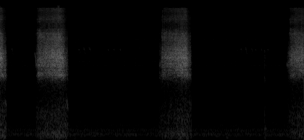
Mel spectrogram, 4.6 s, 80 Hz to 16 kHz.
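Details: Barn owl pair on 10-1-15, the male calling and the female answering: harsh, hissing broadband screeches about half a second long, three in under five seconds with long quiet gaps and faint low hum.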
